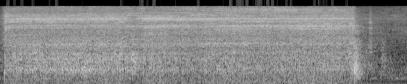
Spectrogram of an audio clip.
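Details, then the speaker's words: Plasma cutter torch cutting out: a steady, harsh cutting hiss dies after about three and a half seconds with the trigger still held, restarting only when the torch is knocked; the torch trigger switch is the usual fault, fixable by fitting a TIG switch. "so then you start cutting again and it stops and it gets right up your nose so you give it another belt there you go and stops again there's cutting out all the time"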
